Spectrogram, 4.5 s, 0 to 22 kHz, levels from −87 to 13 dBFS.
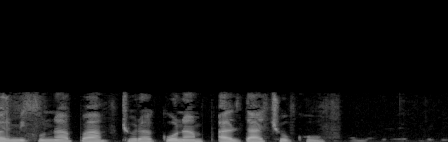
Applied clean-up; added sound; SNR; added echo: none; none; none; none.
